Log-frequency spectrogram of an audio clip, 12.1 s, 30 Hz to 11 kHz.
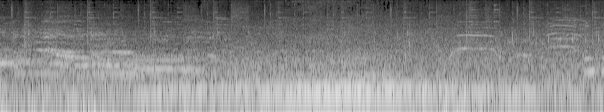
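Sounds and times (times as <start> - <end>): traffic rumble: 0.0 - 12.0
voices of passers-by: 0.0 - 12.0.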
